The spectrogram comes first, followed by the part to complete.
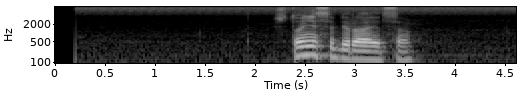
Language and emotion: Russian, neutral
